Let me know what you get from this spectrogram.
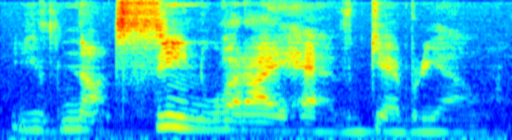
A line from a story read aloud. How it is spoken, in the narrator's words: Melissa growled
